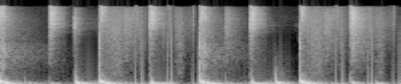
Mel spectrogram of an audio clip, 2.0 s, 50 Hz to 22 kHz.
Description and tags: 120 bpm loop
